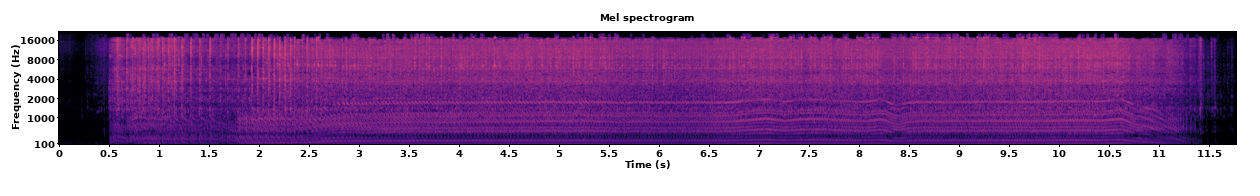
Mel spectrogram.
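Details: Husqvarna string trimmer, original carb being tuned on viewer tips: the small two-stroke catches, buzzes up to a steady pitch, wavers and dies, won't stay running from fuel starvation; the L screw is turned a quarter turn counterclockwise for more fuel.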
